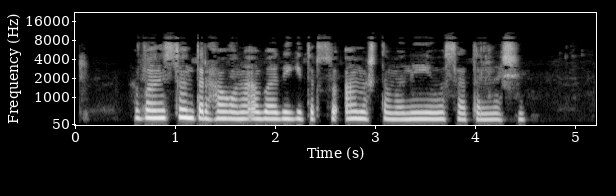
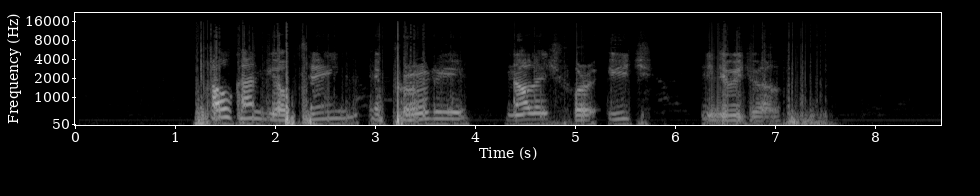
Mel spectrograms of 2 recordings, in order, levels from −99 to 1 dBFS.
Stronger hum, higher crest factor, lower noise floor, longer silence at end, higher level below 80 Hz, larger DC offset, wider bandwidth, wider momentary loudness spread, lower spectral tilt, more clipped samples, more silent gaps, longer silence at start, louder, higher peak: neither; second, 16 dB vs 24 dB; second, -68 dBFS vs under -90 dBFS; second, 0.7 s vs 1.15 s; second, -68 dBFS vs -62 dBFS; neither; second, 9.2 kHz vs 16 kHz; second, 9 LU vs 17 LU; second, -4 dB/octave vs -6.5 dB/octave; neither; neither; second, 0.05 s vs 1.2 s; first, -17 LUFS vs -45 LUFS; first, 0 dBFS vs -22 dBFS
